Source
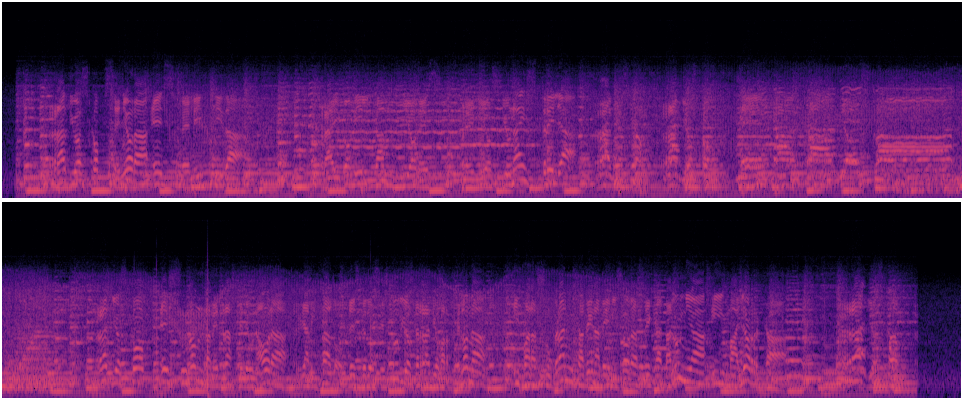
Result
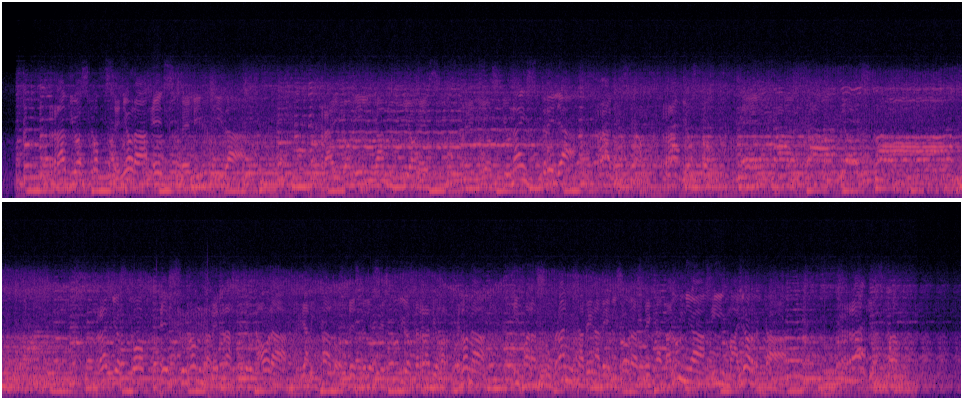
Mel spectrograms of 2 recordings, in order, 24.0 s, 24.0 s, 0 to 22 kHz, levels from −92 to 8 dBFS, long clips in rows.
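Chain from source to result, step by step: high-order bell 2.3 kHz -10.5 dB 1.3 oct; peak limiter -28 dBFS, peak gain reduction 8.5 dB; bit-crushed delay 209 ms, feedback 80%, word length 10-bit, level -12 dB; trim +3 dB

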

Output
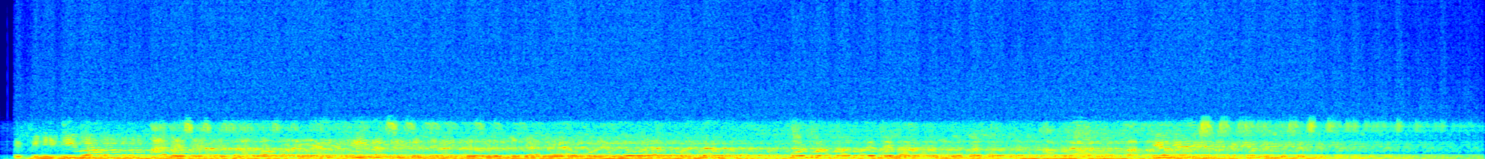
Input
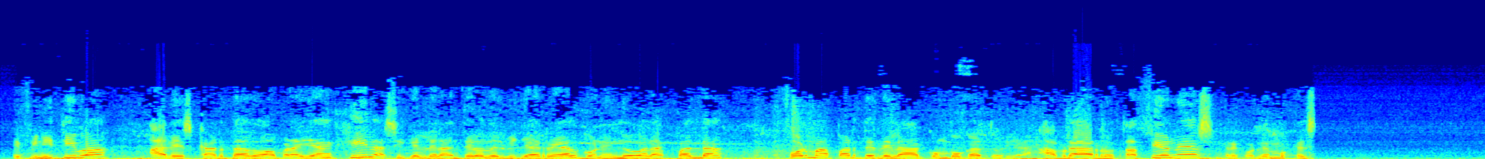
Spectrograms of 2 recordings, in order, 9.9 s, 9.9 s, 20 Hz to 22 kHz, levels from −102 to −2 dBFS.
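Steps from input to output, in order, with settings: doubling 13 ms -3.5 dB; on a send: multi-head delay 292 ms, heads first and second, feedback 50%, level -10 dB; on the sum: resampled via 11.025 kHz; static phaser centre 340 Hz, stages 4; in parallel at -5 dB: bit crusher 8-bit; on the sum: feedback delay 123 ms, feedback 59%, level -5.5 dB; trim -3 dB

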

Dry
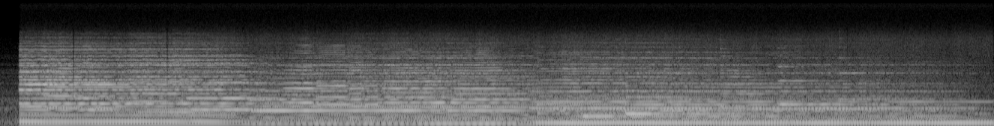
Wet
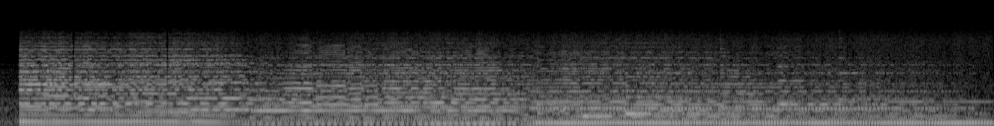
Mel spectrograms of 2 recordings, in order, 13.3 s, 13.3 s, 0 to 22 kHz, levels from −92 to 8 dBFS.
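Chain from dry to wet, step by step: reverb removal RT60 0.66 s; trim -9 dB

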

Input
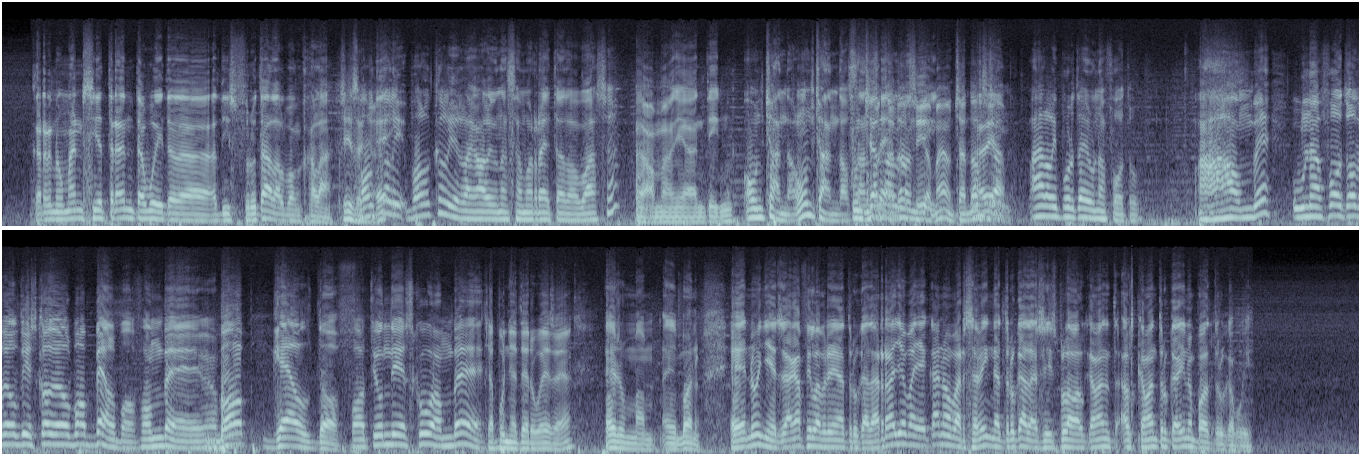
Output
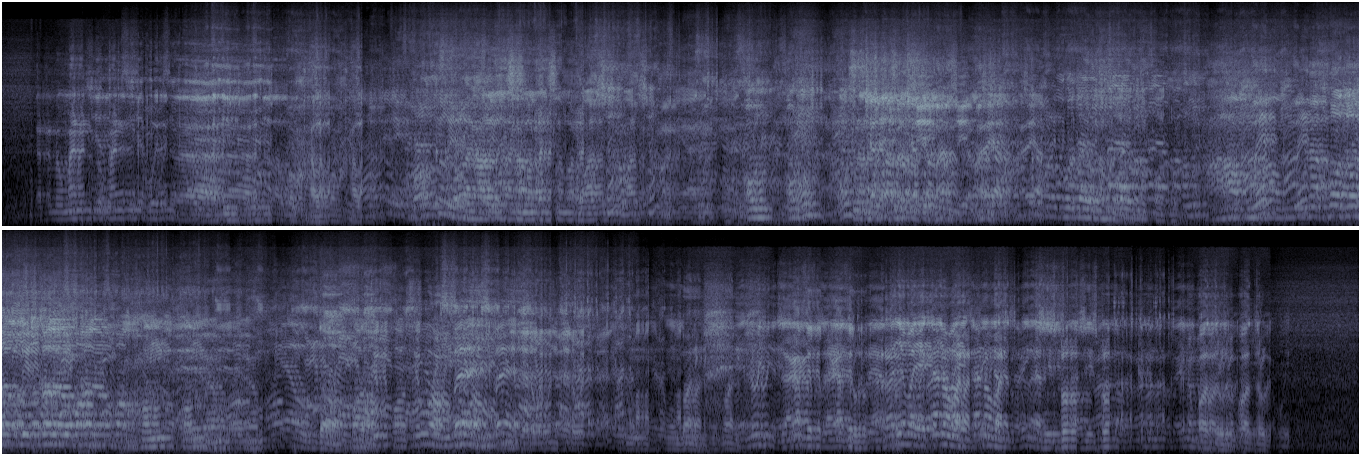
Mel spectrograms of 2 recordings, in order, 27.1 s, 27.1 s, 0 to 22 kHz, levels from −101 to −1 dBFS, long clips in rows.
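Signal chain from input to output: differentiator; ever faster or slower copies 583 ms, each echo +5 st, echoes 3, each echo -6 dB; 18.71–19.81 s: tone controls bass -11 dB, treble +2 dB; slow attack 444 ms; multi-tap echo 44/88/394/414 ms -7/-3.5/-12/-3 dB; trim -3.5 dB

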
